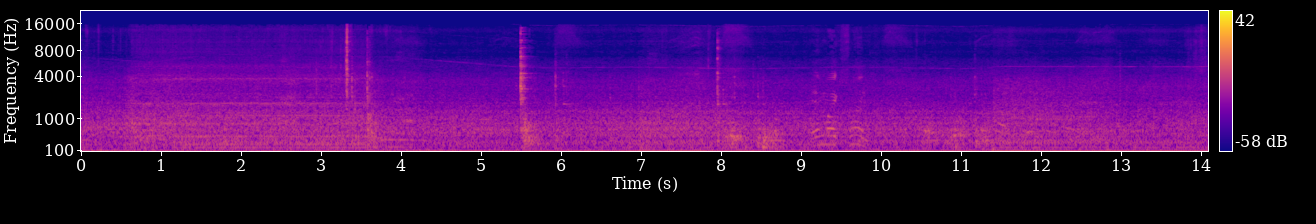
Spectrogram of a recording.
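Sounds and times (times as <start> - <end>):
diesel engine low rumble: 0.0 - 14.0.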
